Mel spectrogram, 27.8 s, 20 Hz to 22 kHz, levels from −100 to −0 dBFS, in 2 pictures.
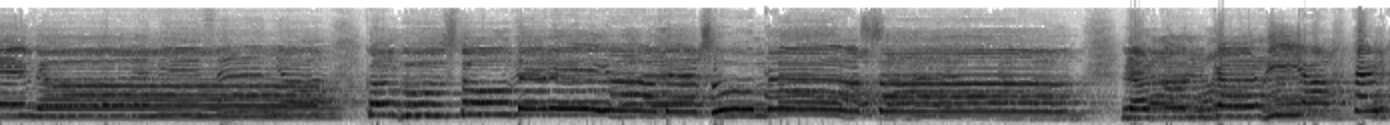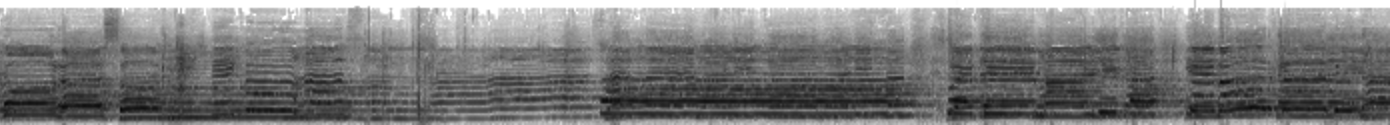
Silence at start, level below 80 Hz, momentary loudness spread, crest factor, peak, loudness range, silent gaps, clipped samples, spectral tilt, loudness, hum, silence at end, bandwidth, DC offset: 0 s; -60 dBFS; 11 LU; 12 dB; 0 dBFS; 5 LU; none; under 0.1%; -0.5 dB/octave; -11 LUFS; none; 0 s; 16.5 kHz; under 0.1%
